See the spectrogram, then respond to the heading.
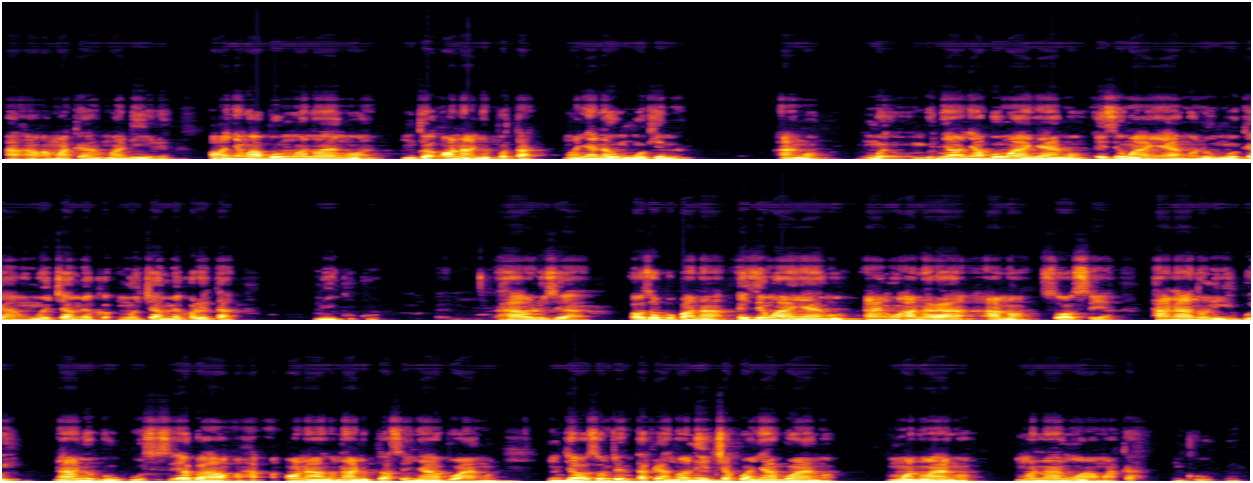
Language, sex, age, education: Igbo, male, 30-45, tertiary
